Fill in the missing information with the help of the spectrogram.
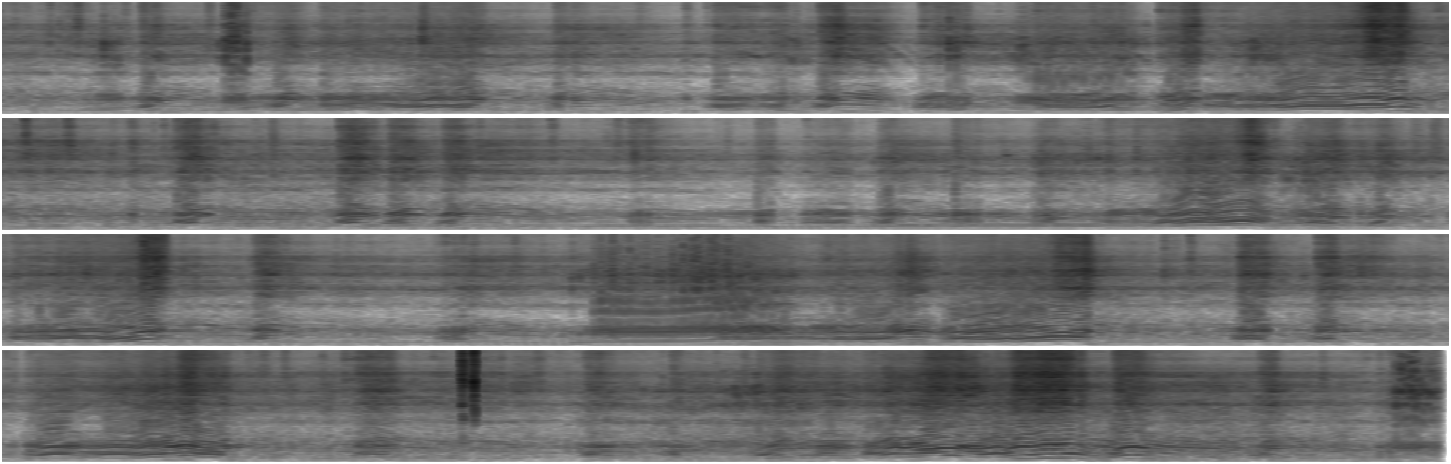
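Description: Two-stroke dirt bike engine revving up and falling back over and over as it is ridden hard along a rough trail, with clatter and knocks from the bike over bumps.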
